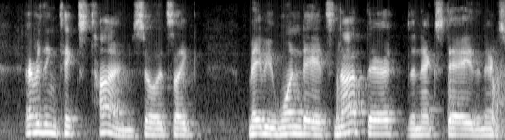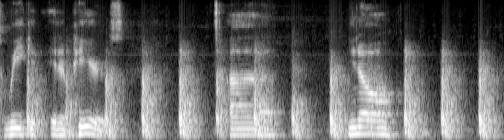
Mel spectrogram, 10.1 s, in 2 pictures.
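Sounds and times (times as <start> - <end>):
speech: 0.2 - 6.6, 7.4 - 7.9, 8.5 - 9.2
hammering: 3.2 - 3.7, 4.5 - 10.0.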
